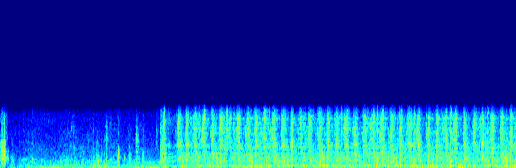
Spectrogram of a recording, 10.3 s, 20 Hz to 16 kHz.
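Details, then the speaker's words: 1967 VW Beetle unrun for at least 3 years, fed from a gas can with starting fluid sprayed in: starter churns at nearly three beats per second but never catches; no spark at the points suspected, not confirmed. "yeah not catching at all I don't know if it's getting a spark"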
